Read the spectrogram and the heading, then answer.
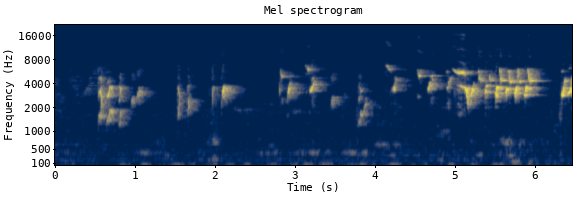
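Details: Goldfinch and canary hybrid (mule) singing, kept to teach goldfinches and canaries to sing; short bright twittering phrases with trills and chirps, separated by brief pauses, building into a longer rapid warble at the end.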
